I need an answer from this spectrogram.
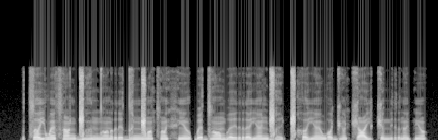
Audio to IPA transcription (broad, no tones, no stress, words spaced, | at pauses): t͡sʌjwɛ̃sɑ̃ ɡ͡ǁə̃ndɔ̃rɪ dəŋ͡ǁɔ̃t͡sɔ̃ fʲɛ̃ʊ̯ɓɛ d͡zɔ̃bɛɪ̯rɛ jɛ̃ɡ͡ǁɛɪ̯ǁʰʌ jɛ̃wɔd͡ʒɔ̃ t͡ʃɑj t͡ʃʌmʲərɾə̃ɪ̯pʲɔ̃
